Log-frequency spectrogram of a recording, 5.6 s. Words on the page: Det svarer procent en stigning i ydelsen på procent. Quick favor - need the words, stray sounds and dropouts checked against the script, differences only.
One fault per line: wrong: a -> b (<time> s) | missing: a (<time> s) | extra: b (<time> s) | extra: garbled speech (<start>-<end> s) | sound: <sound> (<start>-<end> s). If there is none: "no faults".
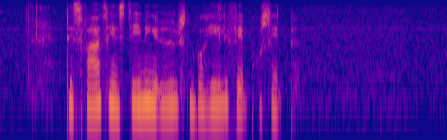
wrong: procent -> til (1.2 s)
extra: hele fem (2.5 s)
